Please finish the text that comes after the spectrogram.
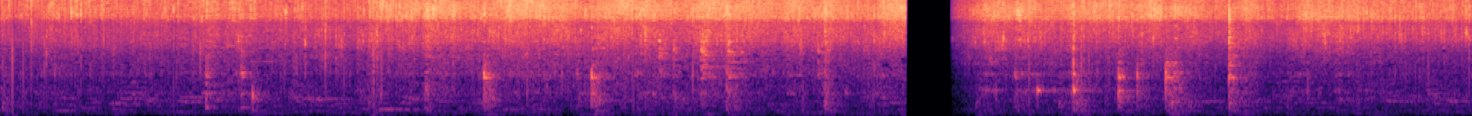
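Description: Onions sautéing with fennel and cumin in a pan give a continuous sizzle, broken by frequent scraping and clicking stirs, with a very brief silent gap midway and no voices.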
